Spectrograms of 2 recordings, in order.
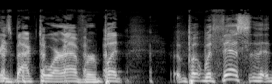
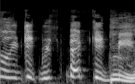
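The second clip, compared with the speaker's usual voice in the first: put-on very high, whiny crybaby baby voice; 12 semitones higher than usual. Mocking a coach upset at a handshake snub: mock whiny baby voice. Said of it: "Don't be a baby".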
